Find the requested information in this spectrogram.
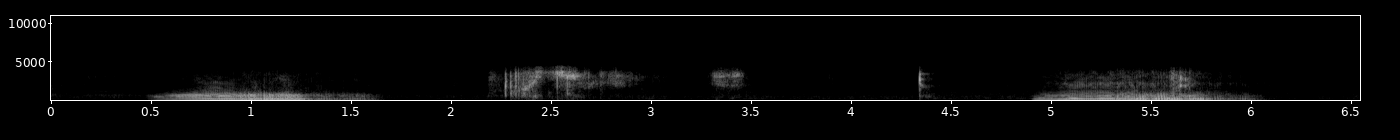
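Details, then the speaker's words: Sleeping French bulldog snoring heavily: two fluttering, vibrating snores with short snorts and sniffs between, in a quiet room. "Homer, oye, deja de roncar, que estás roncando mucho."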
